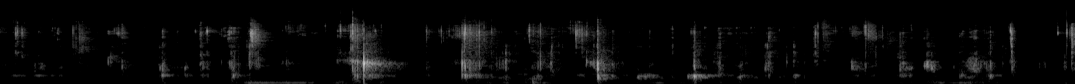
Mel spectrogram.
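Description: Close-miked chewing of chicken and rice eaten by hand: an irregular run of short mouth clicks and crunches, the loudest a little over three and a half seconds in.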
